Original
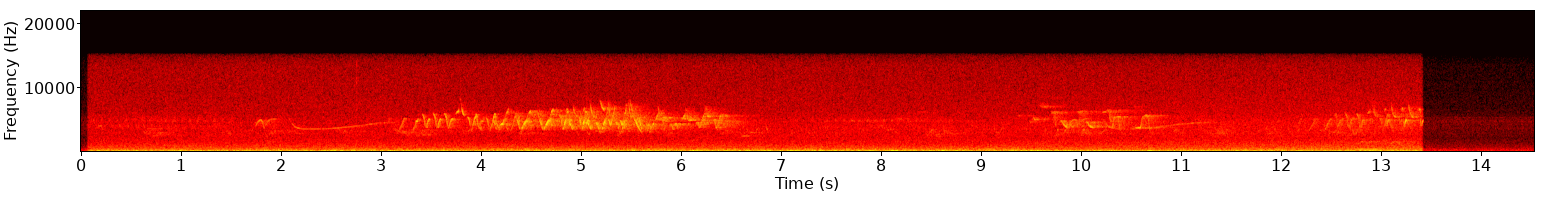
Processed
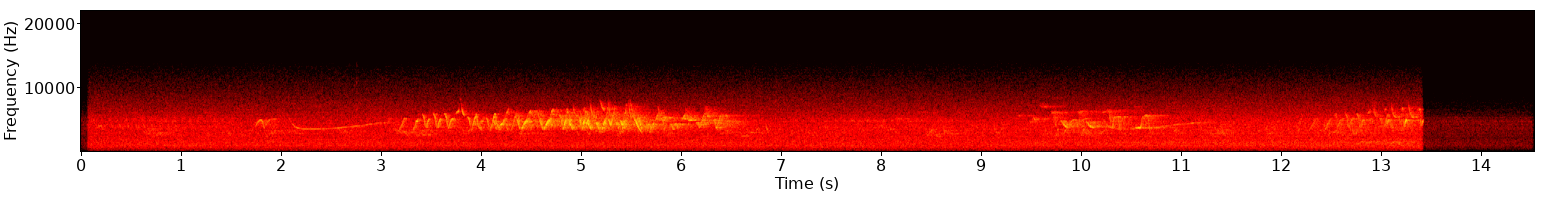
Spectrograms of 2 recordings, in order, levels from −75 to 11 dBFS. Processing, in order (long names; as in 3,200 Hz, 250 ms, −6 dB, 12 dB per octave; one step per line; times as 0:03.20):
flat-topped band-pass 2,400 Hz, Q 0.51
comb filter 4.3 ms, depth 46%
